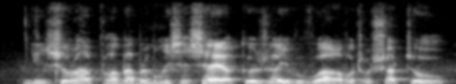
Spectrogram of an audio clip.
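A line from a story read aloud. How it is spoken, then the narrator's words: Plain. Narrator (French): dit Holmes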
